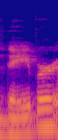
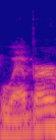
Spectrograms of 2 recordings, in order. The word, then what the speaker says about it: Weber: we have this is his name is Weber it looks like Weber but we use the German pronunciation just as an FYI vapors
